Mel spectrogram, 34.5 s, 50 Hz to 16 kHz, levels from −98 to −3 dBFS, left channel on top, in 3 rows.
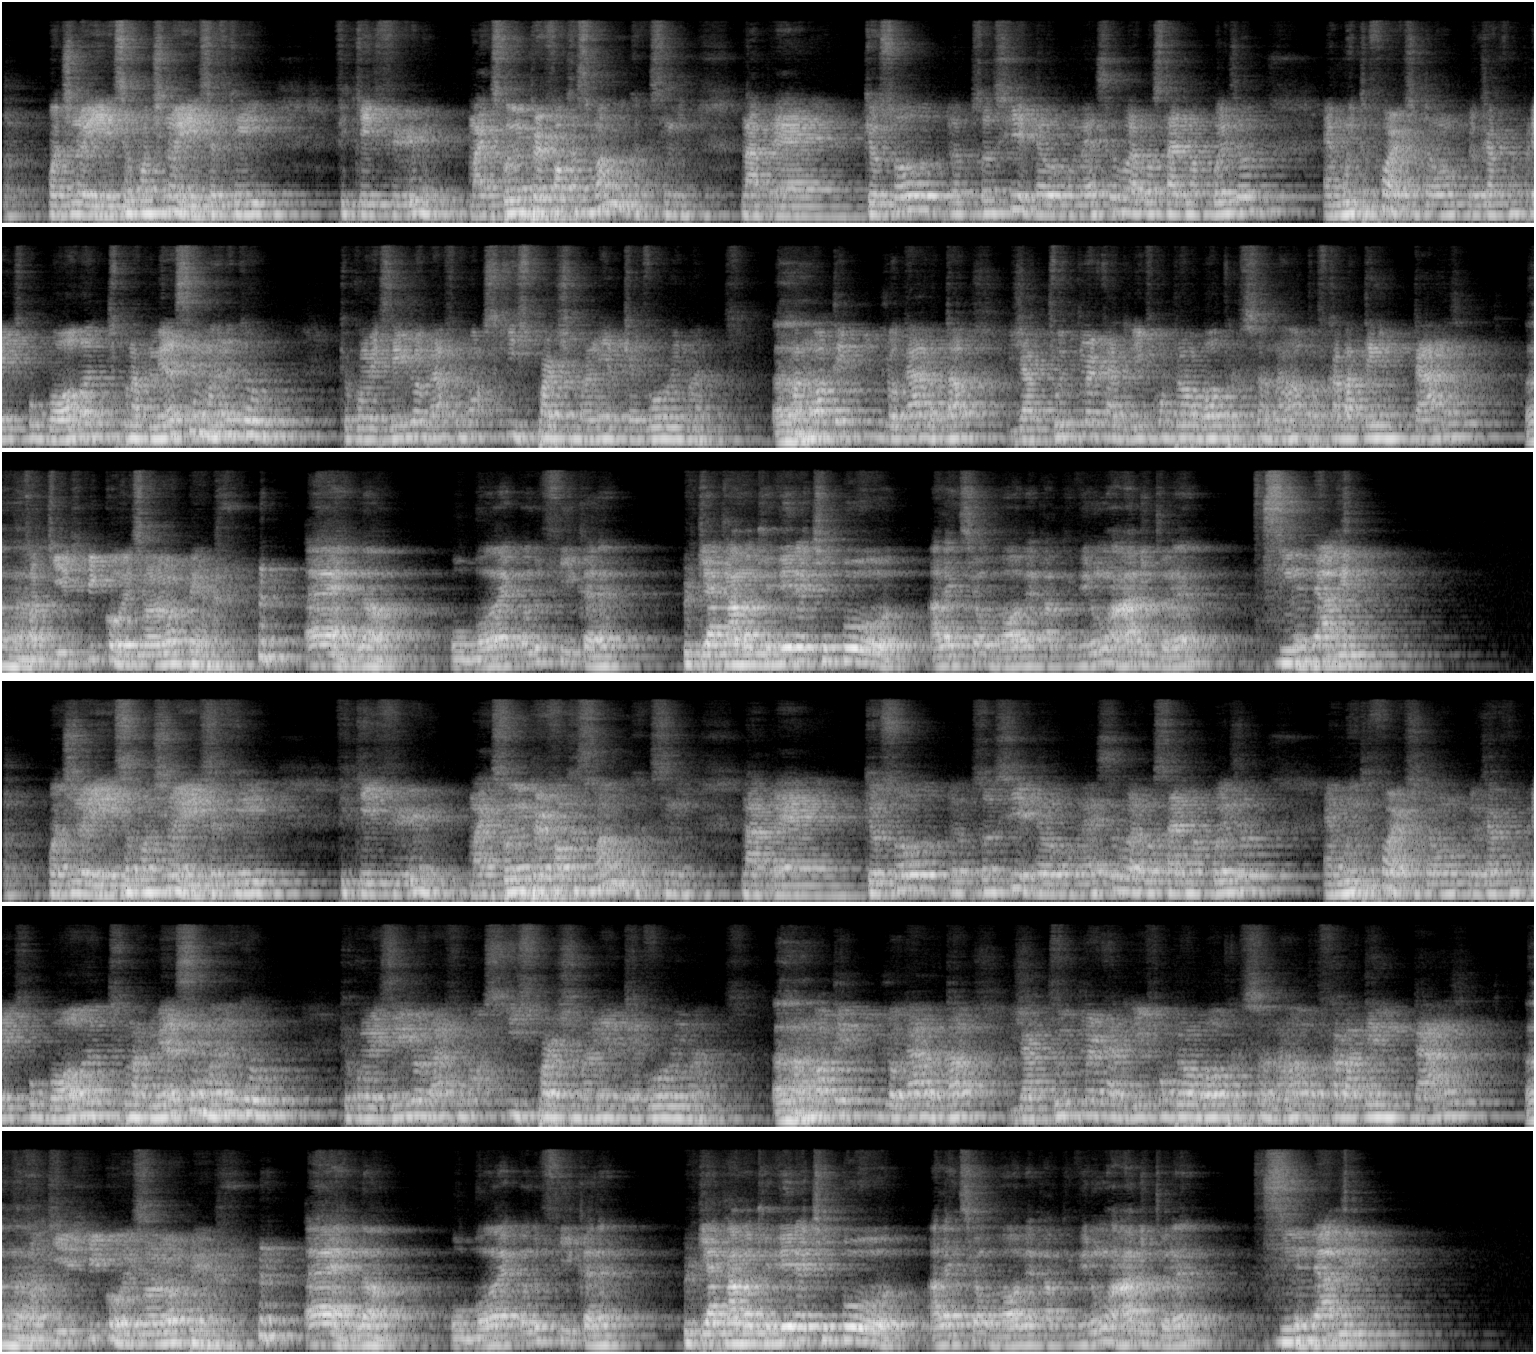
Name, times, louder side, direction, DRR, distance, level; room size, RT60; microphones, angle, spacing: voice 1, 0.3-2.0 2.5-3.2 3.5-9.5 9.9-13.5 14.0-16.8 17.3-22.5 23.2-25.1 28.1-28.9 32.4-33.1, equal, 55° left, -8 dB, 2.0 m, -24 dB
voice 2, 17.3-17.6 22.9-23.3 25.2-26.0 26.3-27.6 28.2-32.0 32.7-33.1, right 1 dB, 10° right, -1 dB, 0.7 m, -22 dB
10.5 x 4.3 x 4.1 m, 1.1 s
head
